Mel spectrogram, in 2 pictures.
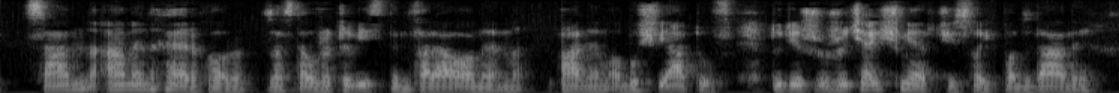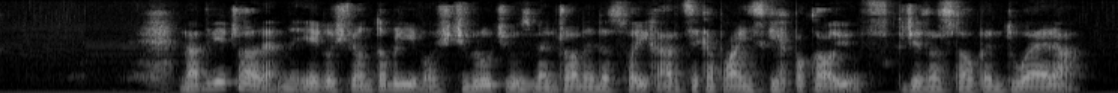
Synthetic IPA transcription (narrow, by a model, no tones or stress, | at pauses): sana̰mɛnxɛɾxɔ̰ɾzɔst̪awʐɛt͡ʂɘvʲist̪ɘmfaɾaɔnɛ̰mpanɛmʔɔ̰buɕfʲjat̪ṵft̪ud͡ʑɛʐʐɘt͡ɕaiɕmʲjɛɾt͡ɕisfɔ̰jixpɔd̪ːanɘ̰x | nʔa̰d̪vʲjɛt͡ʂɔɾɛ̰mjɛɡɔɕfʲjɔ̃nt̪ɔblʲivɔ̰ɕt͡ɕvɾut͡ɕiwzmɛnt͡ʂɔnɘd̪ɔsfɔ̰jixa̰ɾt̪sɘkapwaj̃skʲixpɔkɔ̰jṵfɡ̥d͡ʑɛzɔst̪awpɛnt̪uɛɾa̰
